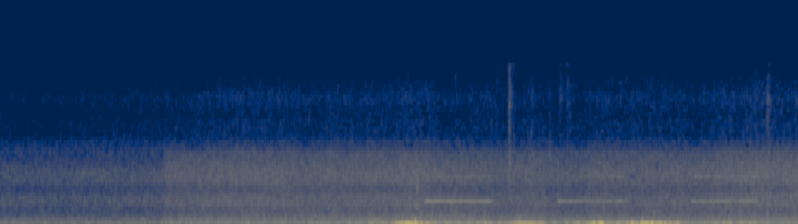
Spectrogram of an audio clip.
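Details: Outdoor wind and rustling noise with low rumbles, a few louder thumps and handling bumps around the middle and end, and faint steady high tones; no animal voice stands out.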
